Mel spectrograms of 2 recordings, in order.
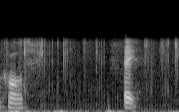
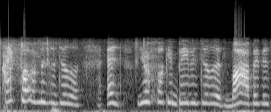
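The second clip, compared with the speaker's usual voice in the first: blurted confession; 7 semitones higher than usual. Acted. Says it out loud after whisper.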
